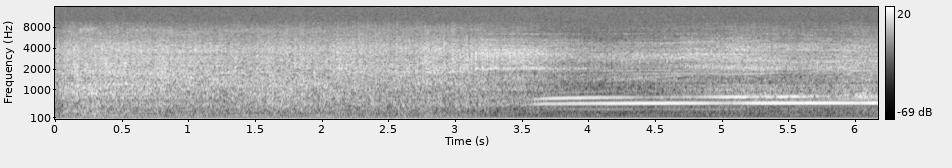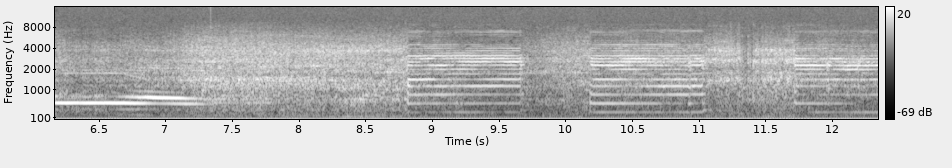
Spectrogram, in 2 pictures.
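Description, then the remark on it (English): A model train rumbles along with steady mechanical noise while a whistle sounds twice, first a long gliding tone, then a brighter, layered toot near the end. “When I come up here and I've had an intense day of music making and teaching, I just come up here and I look at my trains and they're so demanding that it's a different kind of intensity.”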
